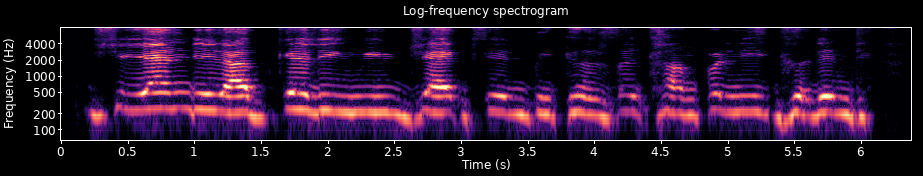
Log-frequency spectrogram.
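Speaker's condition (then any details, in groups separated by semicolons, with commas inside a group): Cerebral palsy; lifelong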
